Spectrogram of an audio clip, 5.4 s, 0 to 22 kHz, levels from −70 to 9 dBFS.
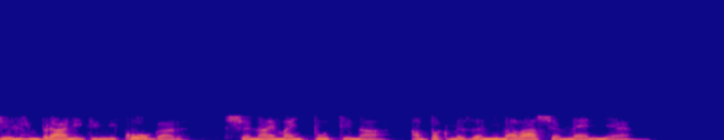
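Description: Nothing stood out as a technical fault on listening to this speech clip.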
